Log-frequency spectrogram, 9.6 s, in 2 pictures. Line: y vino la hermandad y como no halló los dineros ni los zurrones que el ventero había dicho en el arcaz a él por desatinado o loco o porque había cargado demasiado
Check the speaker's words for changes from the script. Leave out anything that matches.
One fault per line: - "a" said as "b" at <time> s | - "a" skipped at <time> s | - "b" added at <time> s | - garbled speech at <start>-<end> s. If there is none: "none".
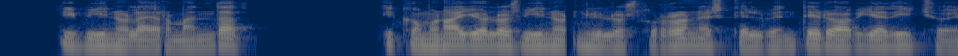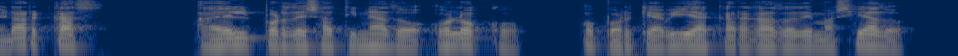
- "no" skipped at 2.2 s
- "dineros" said as "vino" at 2.6 s
- "el" skipped at 4.9 s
